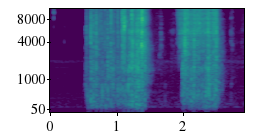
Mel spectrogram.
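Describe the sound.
Tarot cards being shuffled in two separate bursts, each a dense, papery flutter of riffling cards, the first slightly longer, with a short silence between them.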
